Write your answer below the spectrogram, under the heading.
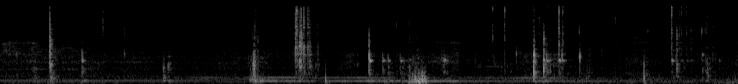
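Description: Scattered light clicks, taps and rattles of small plastic and metal parts being handled, such as coil packs, their connectors and hand tools, with a faint steady low hum for a while in the middle.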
